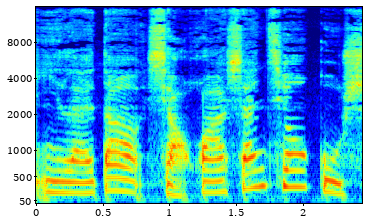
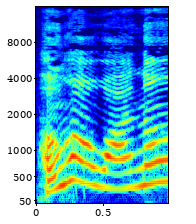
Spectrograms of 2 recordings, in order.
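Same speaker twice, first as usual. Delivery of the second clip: calling out; 6 semitones higher, faster than usual. Acted. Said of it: "他们大喊".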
